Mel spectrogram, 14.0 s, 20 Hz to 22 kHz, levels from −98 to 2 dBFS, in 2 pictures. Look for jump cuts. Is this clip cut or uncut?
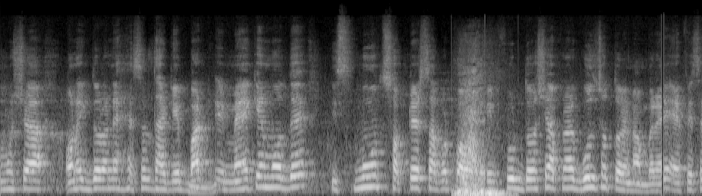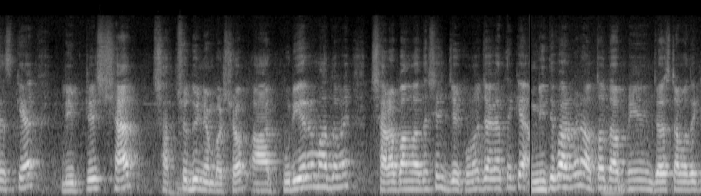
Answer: cut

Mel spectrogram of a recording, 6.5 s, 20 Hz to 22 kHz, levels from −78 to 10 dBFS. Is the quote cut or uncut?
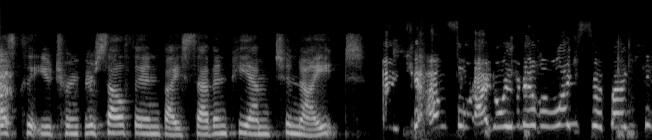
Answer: uncut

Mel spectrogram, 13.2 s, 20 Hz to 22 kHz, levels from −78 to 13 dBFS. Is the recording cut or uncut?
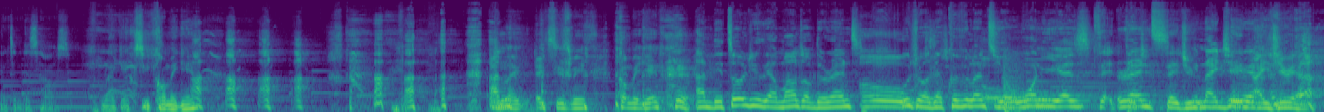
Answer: uncut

